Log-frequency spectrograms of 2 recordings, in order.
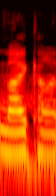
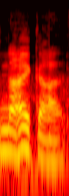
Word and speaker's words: Nikon: first of all I'm American Nikon us officially pronounces it Nikon including the president of the company whom I've talked with when he's in America he says Nikon z7 is the worldwide pronunciation for that it's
